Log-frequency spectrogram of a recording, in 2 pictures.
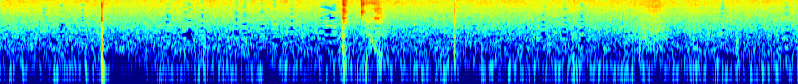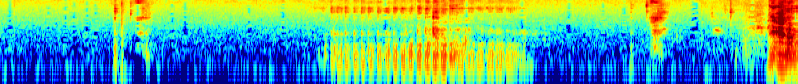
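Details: Puppy in a car with hiccups: soft, sharp hiccup clicks at irregular intervals, then a short bark and brief yelp as he tries to bark them away.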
